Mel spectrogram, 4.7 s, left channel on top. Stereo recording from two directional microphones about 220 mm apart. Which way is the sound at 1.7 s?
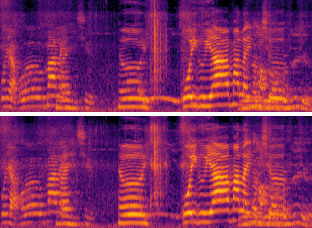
10° right (ahead or behind).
